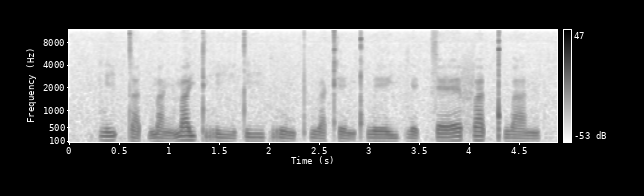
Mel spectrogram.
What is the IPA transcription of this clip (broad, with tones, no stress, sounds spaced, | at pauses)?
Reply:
p l i˦˥ ʔ t a˨˩ t̚ m a˨˩ ŋ m a˥˩ j t r iː˨˩ t iː˧ p r u˨˩ n pʰ ɯ˨˩ a̯ kʰ e˨˩ n kʰ w eː˧ j p l e˨˩ k̚ s ɛː˦˥ f a˥˩ t̚ kʰ w a˧ n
